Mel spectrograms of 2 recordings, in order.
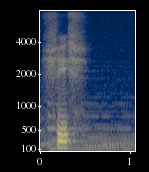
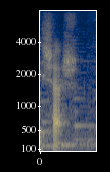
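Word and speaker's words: шаш: One, yak, du, se, chor, panj, shash. But here, locals say shish. You better say shash.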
